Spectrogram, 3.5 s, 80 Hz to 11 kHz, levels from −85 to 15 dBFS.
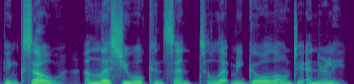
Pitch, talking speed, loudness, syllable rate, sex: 190 Hz, 235 wpm, -20 LUFS, 6.2 syllables/s, female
